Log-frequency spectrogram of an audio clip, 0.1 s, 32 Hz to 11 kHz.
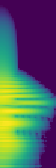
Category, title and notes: Instrument samples > Synths / Electronic
DUCKPLUCK 8 Eb
fm-synthesis, additive-synthesis, bass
